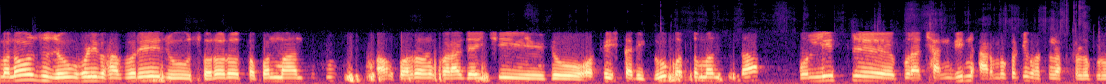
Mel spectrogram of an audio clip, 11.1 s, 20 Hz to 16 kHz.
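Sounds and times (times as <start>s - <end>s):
man talking over telephone: 0.0s - 11.0s.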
